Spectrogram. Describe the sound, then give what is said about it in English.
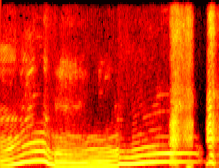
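A voice imitates a whale call: one long, loud, wavering moan that dips and then rises in pitch for about two seconds, ending with a couple of short breathy bursts. “When I went under the water to like be snorkeling, you could hear the whales calling.”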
